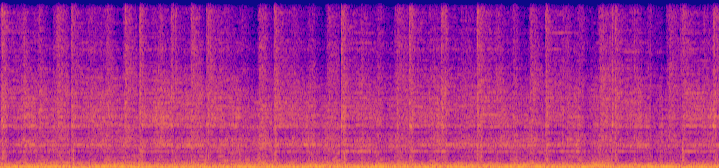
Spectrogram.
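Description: A drum troupe's big barrel drums and hand-held cymbals played together in a loud, dense, unbroken rhythm, with the cymbals ringing over the drum beats.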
